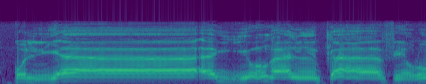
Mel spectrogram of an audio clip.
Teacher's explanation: Mad tabi'i sesudahnya ada a i u atau alif yang berbaris atau disebut juga hamzah. Jadi mad jaiz munfasil. Jadi harus panjangnya harus rata-rata.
